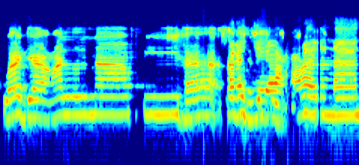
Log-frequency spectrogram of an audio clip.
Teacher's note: Di waja'alna, naknya jangan terlalu panjang. Satu ayunan saja.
